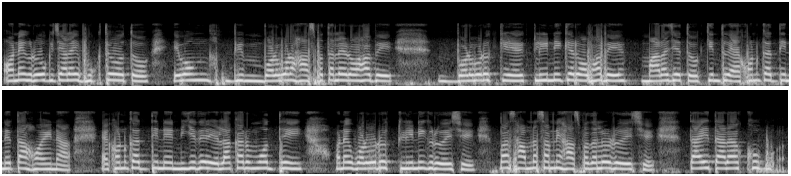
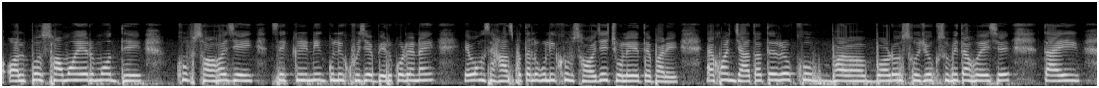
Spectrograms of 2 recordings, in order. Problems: none marked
